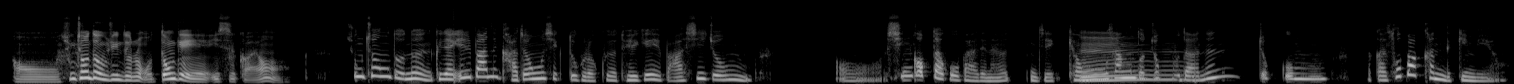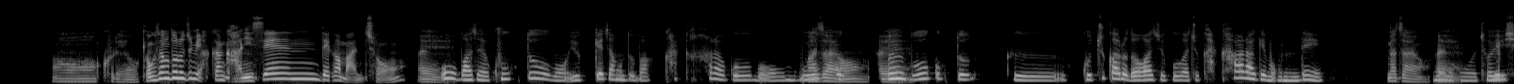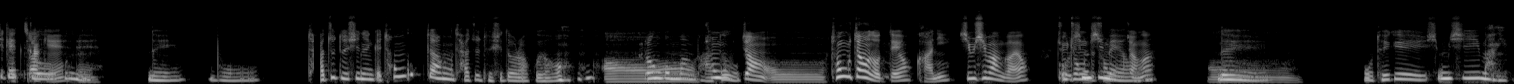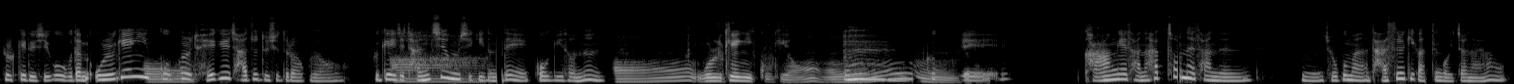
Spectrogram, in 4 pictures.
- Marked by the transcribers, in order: other background noise; laugh; laughing while speaking: "심심하니"; unintelligible speech
- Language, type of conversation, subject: Korean, podcast, 지역마다 잔치 음식이 어떻게 다른지 느껴본 적이 있나요?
